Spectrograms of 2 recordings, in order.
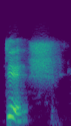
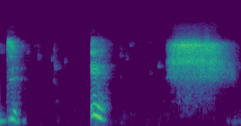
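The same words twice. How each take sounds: First: Said in the usual way. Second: "D, I, sh" as three isolated phonemes, not letter names; sounded out. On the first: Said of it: "bring it back together and say it together". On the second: Shown as a demonstration. Teacher leading learners through a new word, sounded out. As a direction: break "dish" apart slowly with pauses, holding the sh. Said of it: "Let's sound it out one more time".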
